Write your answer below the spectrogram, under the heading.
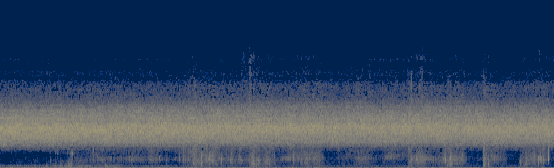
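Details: Noisy cicadas singing in woods by a creek in the middle of summer, warm and humid: a relentless high buzzing drone, while crunching footsteps and rustling leaves come and go.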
